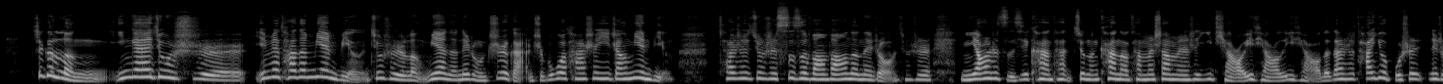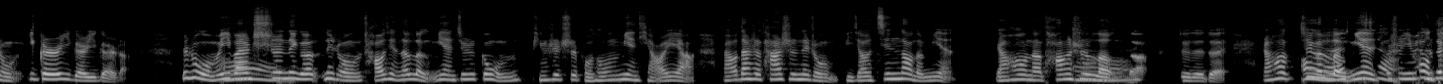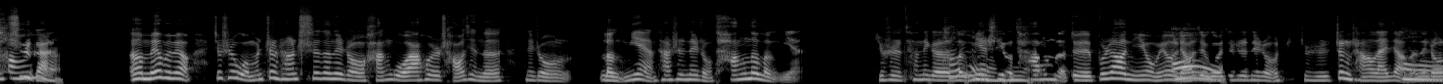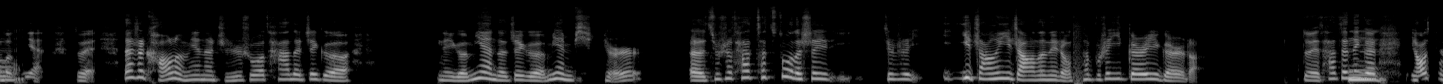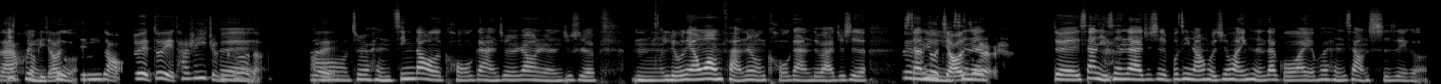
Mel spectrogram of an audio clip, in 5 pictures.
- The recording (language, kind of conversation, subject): Chinese, podcast, 你能分享一次让你难忘的美食记忆吗？
- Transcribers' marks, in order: other background noise; swallow; tsk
